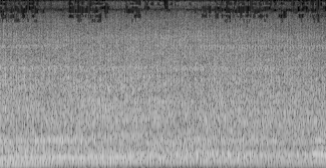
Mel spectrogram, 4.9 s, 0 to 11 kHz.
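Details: Fordson Power Major diesel crane, first run after sump reinstallation, fresh oil and topped-up water, hard start: steady even diesel clatter at idle, no misses heard though it pops now and then; about 20 minutes total run time since acquired; ticking over fine.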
